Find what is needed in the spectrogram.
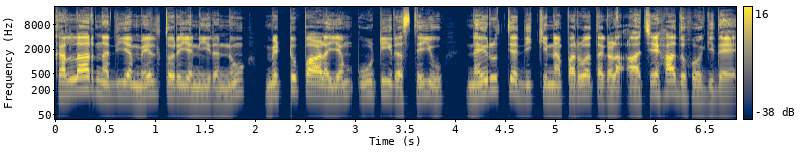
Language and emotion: Kannada, neutral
